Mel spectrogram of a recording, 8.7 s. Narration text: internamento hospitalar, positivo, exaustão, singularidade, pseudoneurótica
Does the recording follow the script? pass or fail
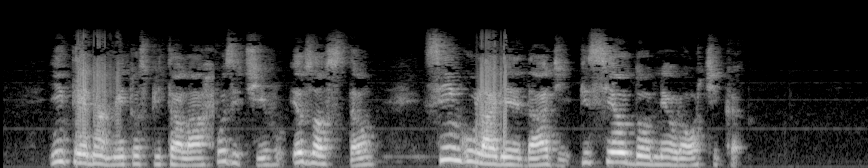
pass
